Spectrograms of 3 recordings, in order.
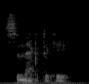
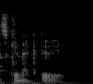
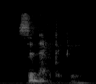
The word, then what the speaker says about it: Synecdoche: Synecdoche, not Schenectady. Synecdoche.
